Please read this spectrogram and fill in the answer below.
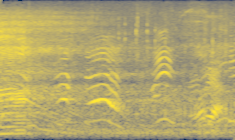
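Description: Voices shouting in short calls that rise and fall in pitch, a few of them overlapping, over steady outdoor background noise.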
